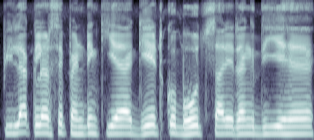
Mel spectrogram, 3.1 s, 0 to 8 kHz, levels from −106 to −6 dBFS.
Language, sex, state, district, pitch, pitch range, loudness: Hindi, male, Jharkhand, Deoghar, 160 Hz, 155-170 Hz, -15 LUFS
